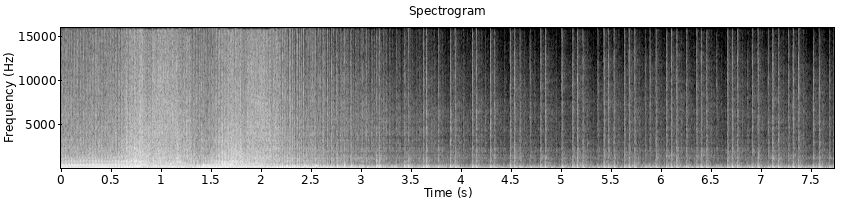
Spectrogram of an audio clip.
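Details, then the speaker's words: New S&S 136-inch crate engine with 550 cam in a Milwaukee-Eight Harley-Davidson, first start after priming and confirming oil pressure: revs then lumpy loping idle with even firing pulses; runs healthy, needs a little fine tuning. "it seems to run good probably needs a little fine tuning uh but it sounds healthy sounds like going to make some power"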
